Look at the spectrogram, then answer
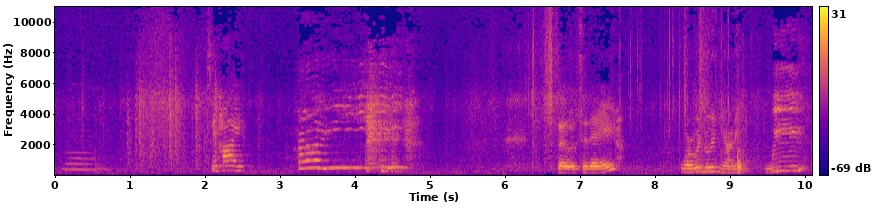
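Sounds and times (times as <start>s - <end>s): girl humming: 0.0s - 0.8s
paper sheets rustling: 0.9s - 2.8s, 6.2s - 9.1s.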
